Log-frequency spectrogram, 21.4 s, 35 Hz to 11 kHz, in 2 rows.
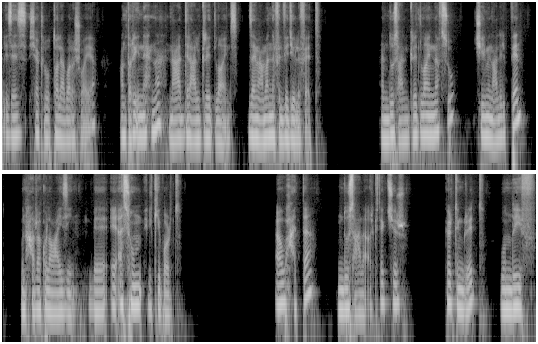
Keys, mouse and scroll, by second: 0.0 scroll down 1, 0.7-1.9 scroll, 1.0 middle click, 2.4 scroll, 3.3 shift+right click, 3.3-3.7 scroll, 3.6 middle click, 6.3 middle click, 6.4 scroll, 7.2 Tab, 7.6 Tab, 8.2 click, 9.7 click, 10.9 BackSpace, 11.4 BackSpace, 12.0 BackSpace, 13.7 Left, 14.6 Left, 18.0 click, 19.5 click.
